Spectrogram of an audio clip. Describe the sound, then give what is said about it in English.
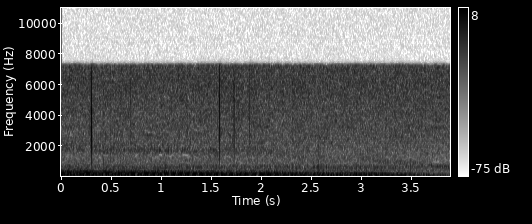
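A car engine rumbles at low speed as the car turns into a work yard and parks in a garage next to a truck, its pitch easing downward as it rolls to a stop and the sound fades at the end, with a few faint clicks. “Turn into the work yard and park in our garage.”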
